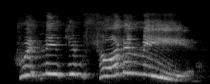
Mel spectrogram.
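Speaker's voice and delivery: very high, loud, swooping voice. Doing a string of joke impressions, the speaker does a Rudolph impression. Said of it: "this is my impression of Rudolph the Red-Nosed Reindeer".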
